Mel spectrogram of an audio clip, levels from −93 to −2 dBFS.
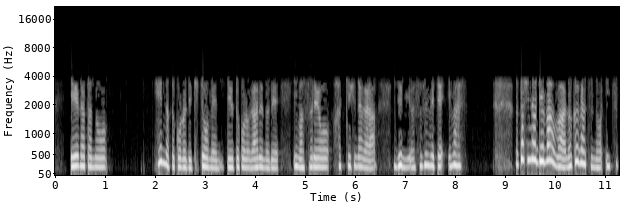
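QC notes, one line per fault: Throughout: G.723.1 codec. Speech sounds muffled and hoarse, with blurred consonants. The band stops at 150 Hz and 3.6 kHz. Heavy coding fits about 6 kbit/s.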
